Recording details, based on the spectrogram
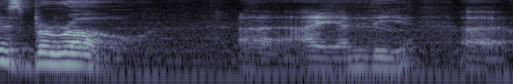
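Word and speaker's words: Boreau: My name is Bau.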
